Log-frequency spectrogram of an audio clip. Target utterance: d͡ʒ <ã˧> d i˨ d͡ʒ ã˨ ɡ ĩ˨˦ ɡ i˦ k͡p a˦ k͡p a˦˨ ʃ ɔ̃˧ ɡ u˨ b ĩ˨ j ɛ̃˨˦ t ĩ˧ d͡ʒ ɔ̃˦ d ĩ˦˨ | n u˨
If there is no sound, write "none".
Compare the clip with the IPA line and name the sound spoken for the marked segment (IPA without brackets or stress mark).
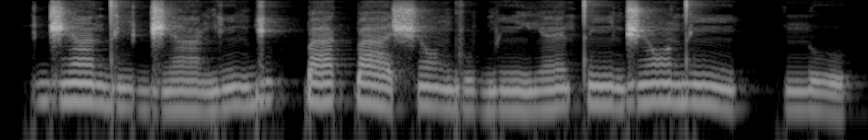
ã˧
